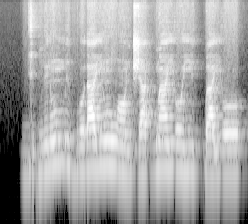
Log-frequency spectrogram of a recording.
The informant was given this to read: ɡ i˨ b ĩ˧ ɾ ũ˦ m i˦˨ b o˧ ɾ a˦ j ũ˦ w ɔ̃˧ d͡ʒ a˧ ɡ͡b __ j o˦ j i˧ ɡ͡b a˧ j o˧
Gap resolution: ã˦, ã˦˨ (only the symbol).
ã˦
